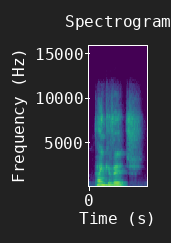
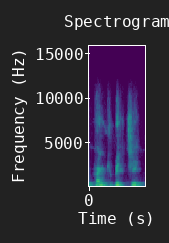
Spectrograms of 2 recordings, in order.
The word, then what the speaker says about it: Pankiewicz: spell it yeah um pankovich pankovich is i guess the easy way to say it if you're in japan it will be panky um so yeah p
